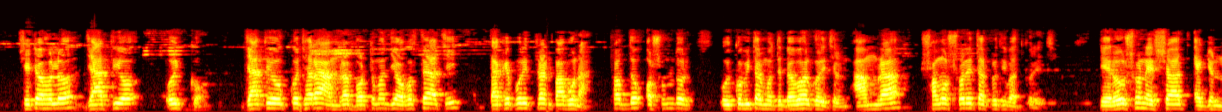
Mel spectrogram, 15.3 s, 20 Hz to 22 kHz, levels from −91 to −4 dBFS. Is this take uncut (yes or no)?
no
